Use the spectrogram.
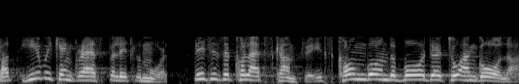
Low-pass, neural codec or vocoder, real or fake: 3.6 kHz; none; real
